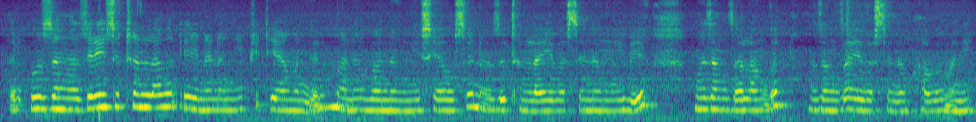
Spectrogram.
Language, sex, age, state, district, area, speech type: Bodo, female, 30-45, Assam, Kokrajhar, rural, spontaneous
